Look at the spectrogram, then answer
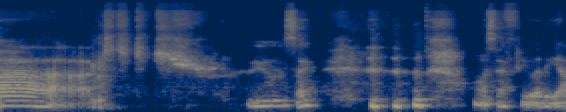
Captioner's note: chuckles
